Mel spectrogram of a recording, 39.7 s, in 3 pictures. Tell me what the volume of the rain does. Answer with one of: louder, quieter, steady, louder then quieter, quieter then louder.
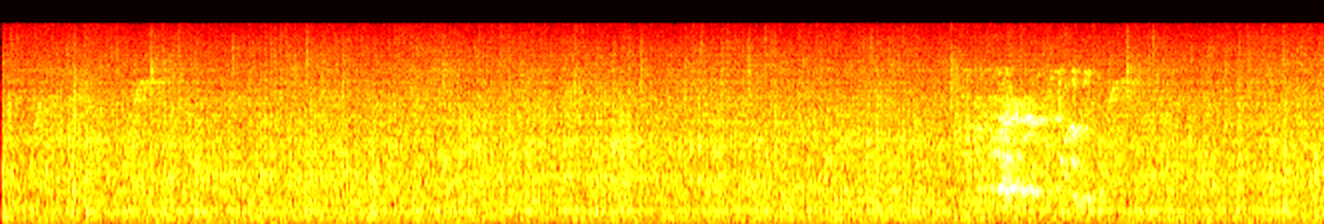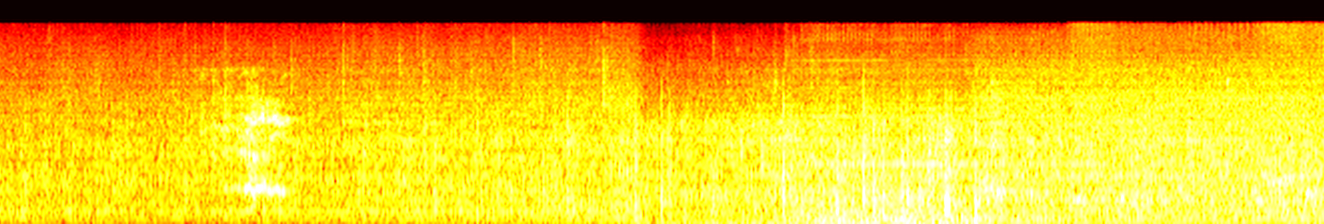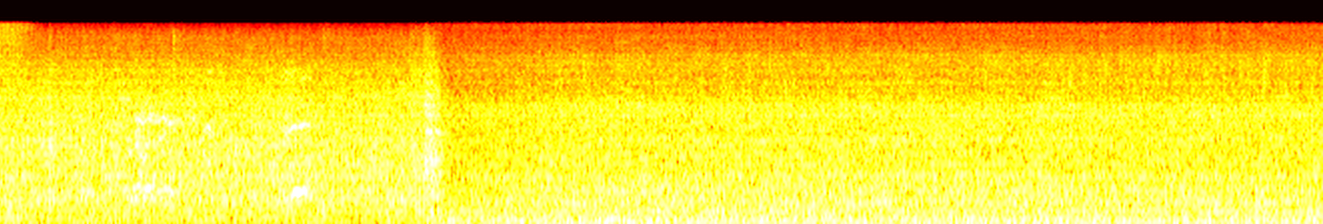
louder.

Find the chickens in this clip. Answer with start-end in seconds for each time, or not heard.
not heard.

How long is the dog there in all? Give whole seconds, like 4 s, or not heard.
not heard.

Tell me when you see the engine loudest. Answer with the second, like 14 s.
22 s.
